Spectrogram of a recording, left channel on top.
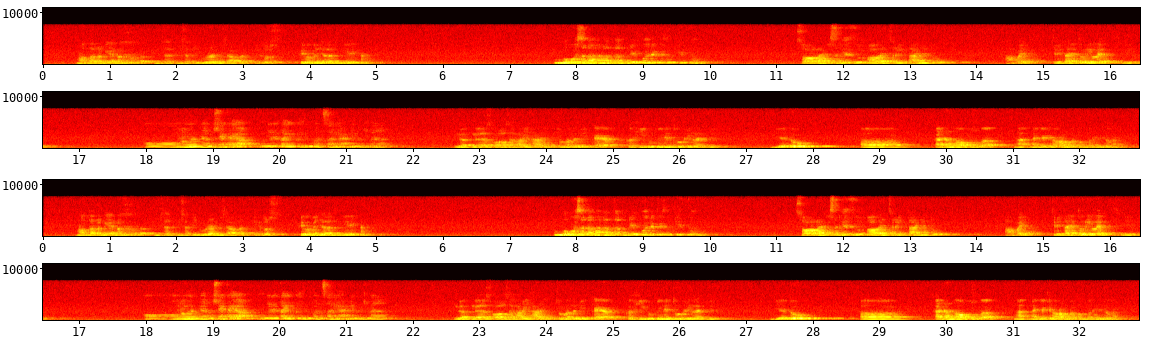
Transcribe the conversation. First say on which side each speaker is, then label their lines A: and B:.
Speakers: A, on the right; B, on the right.
A: nonton lebih enak
B: Hmm.
A: sih bisa bisa tiduran bisa apa terus filmnya jalan sendiri kan
B: Lu nggak bosan apa nonton ribuan episode gitu?
A: soalnya
B: Bosan gak sih?
A: soalnya ceritanya tuh apa ya ceritanya tuh relate sih dia
B: Oh,
A: Eh,
B: relate gak? Maksudnya kayak nyeritain kehidupan sehari-hari apa gimana?
A: nggak nggak soal sehari-hari cuman lebih kayak kehidupan ini tuh relate gitu dia tuh eh kadang tuh aku suka nga- ngajakin orang buat nonton ini tuh kan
